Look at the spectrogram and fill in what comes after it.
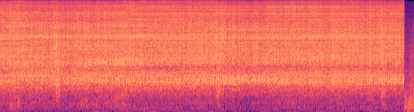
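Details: Vintage Tandy Radio Shack computer truck toy on two batteries, after reattaching a detached wire: fast dry ratcheting clicks, about three a second, over a whirring motor as the cam gearbox turns normally.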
